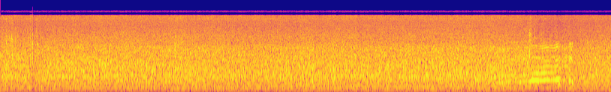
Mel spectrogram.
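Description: Steady rush of falling water, like a waterfall or cascade, holding an even level throughout. A short, high-pitched shout or laugh rises over it near the end.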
